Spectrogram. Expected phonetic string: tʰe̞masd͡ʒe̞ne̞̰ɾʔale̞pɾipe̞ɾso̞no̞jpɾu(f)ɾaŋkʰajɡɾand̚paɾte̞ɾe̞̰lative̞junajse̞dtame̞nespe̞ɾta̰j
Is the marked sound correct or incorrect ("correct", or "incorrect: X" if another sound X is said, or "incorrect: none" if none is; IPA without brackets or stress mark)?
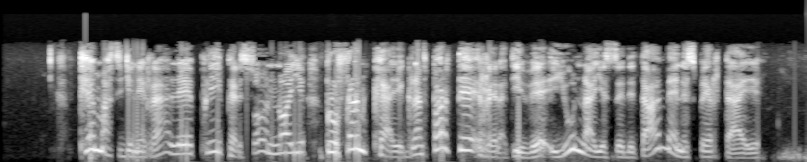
correct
